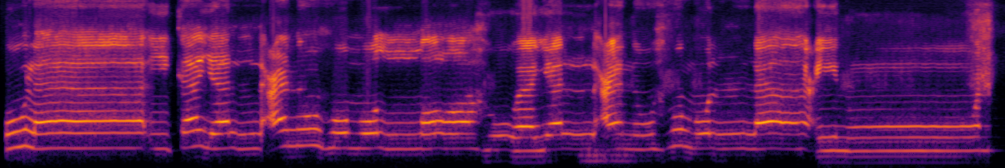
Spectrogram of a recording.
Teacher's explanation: lafzul jalalahnya tebal karena ia sebelumnya huruf yang berharakat dhammah. Jadi dibaca tebal.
